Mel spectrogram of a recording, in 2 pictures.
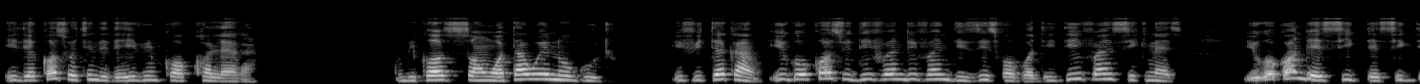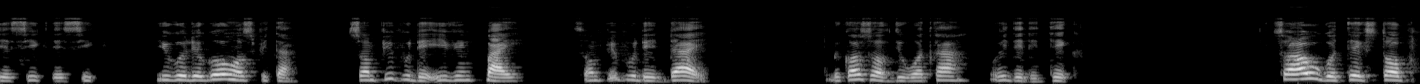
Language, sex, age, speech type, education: Nigerian Pidgin, female, 30-45, spontaneous, tertiary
